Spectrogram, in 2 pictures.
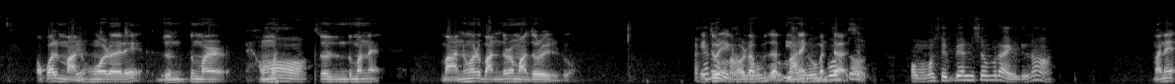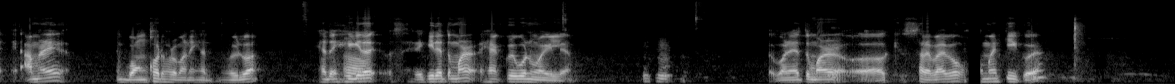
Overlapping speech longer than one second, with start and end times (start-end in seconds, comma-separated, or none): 7.0-8.6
